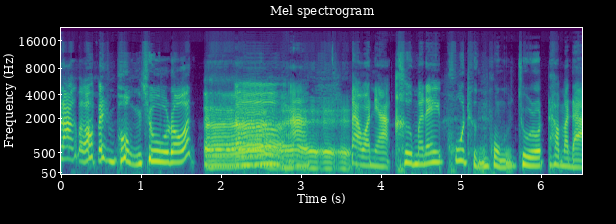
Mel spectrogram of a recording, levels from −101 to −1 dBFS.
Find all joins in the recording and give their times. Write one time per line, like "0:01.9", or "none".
none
